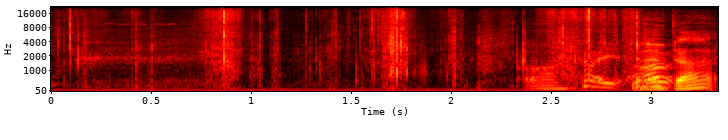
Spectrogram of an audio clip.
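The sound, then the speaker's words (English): Crinkly tearing and crumpling as a pack taken from a tin is ripped open, then people start talking over the rustle. “Oh, he's ripping already.”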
